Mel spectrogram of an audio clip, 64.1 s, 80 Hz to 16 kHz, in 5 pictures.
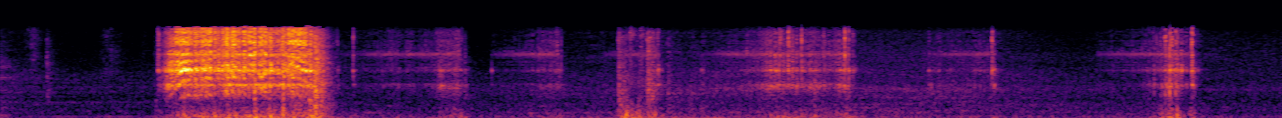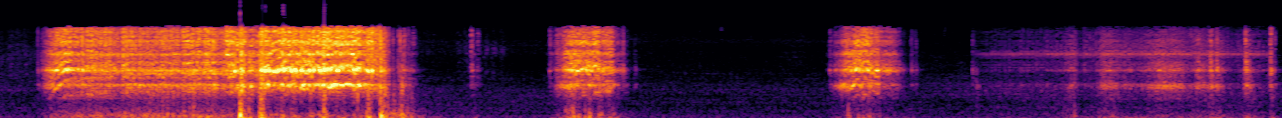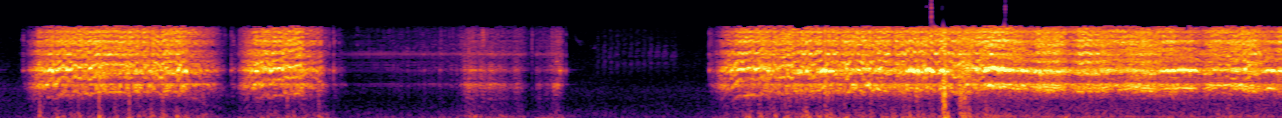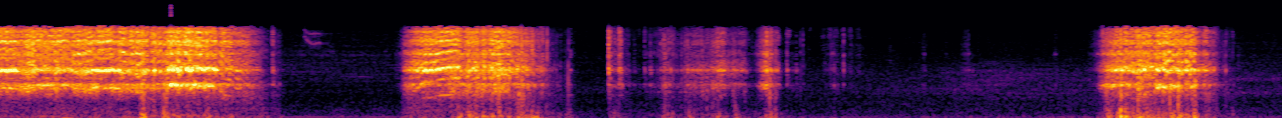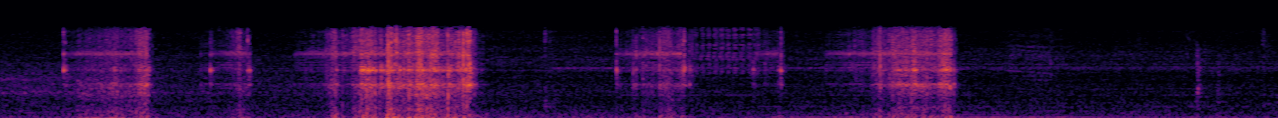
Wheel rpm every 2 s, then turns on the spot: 30, 110, 0, 10, 10, 0, 90, 240, 70, 30, 30, 10, 20, 180, 60, 10, 110, 240, 240, 240, 110, 100, 0, 0, 50, 40, 0, 10, 0, 0, 0, 0.
28-32 54-56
